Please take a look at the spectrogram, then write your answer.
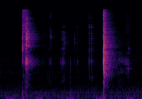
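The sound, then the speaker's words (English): Two beer cans are cracked open to fill a pint glass, about a second apart, each a sharp metallic snap followed by a short fizzing hiss that fades quickly. No one speaks. “I've got a couple of cans here to fill my pint glass.”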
